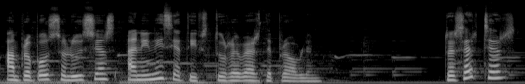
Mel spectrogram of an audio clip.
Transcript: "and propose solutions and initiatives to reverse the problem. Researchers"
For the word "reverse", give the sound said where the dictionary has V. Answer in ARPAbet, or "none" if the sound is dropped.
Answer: B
